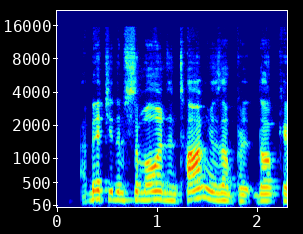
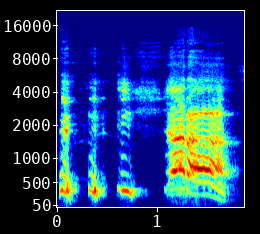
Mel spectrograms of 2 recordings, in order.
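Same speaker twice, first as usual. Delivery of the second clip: laughing disbelief; 10 dB louder than usual. Real, not acted. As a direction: shut up, laughing and much higher and louder. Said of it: "laughing disbelief".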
